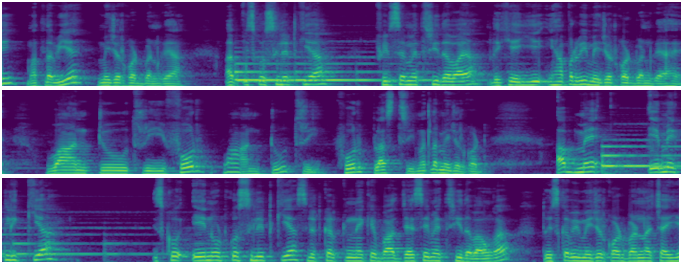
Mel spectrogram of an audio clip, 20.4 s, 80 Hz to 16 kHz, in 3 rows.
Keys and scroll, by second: 4.9 3.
